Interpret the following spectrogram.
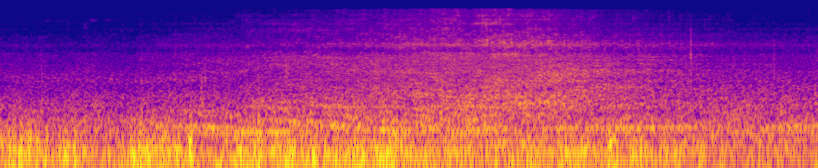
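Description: A motor vehicle passing on the road, building to its loudest about five seconds in and then fading, over a steady low traffic rumble.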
